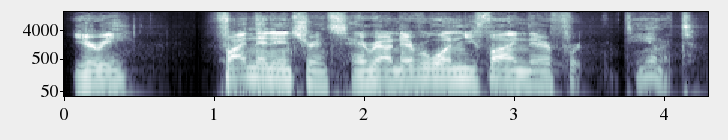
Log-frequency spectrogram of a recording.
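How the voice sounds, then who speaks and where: A man playing a forceful commander giving orders in an audio drama. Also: medium pitch, fairly even intonation, normal speed, heavy background noise, lightly acted. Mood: commanding.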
